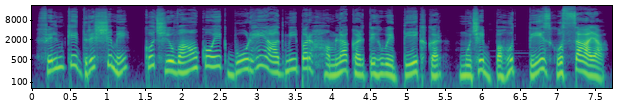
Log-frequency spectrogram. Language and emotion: Hindi, angry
